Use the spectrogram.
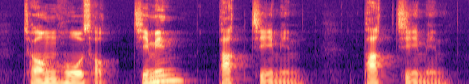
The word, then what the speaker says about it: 박지민: 지민, 박지민. 박지민. It might sound like a P, but it's not a Park Jimin, okay? It's Park Jimin. Please don't say it's close to a park.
